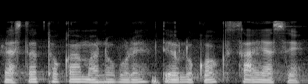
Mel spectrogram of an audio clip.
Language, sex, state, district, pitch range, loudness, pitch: Assamese, male, Assam, Kamrup Metropolitan, 105-115 Hz, -17 LUFS, 110 Hz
